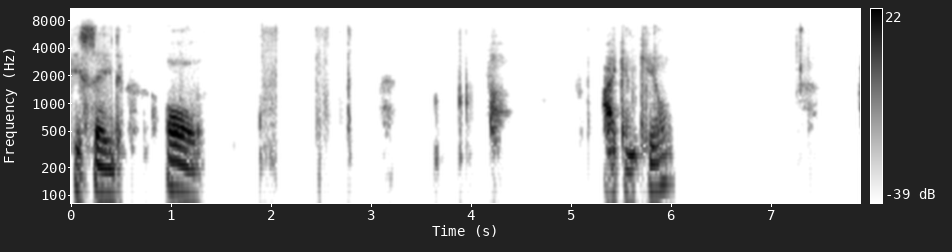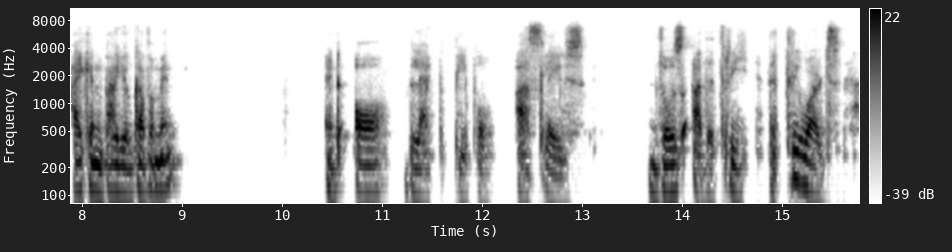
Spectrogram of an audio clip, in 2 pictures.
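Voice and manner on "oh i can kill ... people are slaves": halting, very broken, ungrammatical, ugly English. Retelling the words of the man who killed a young woman: imitating very broken, ugly English. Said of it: "very broken, ugly English that he was speaking".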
